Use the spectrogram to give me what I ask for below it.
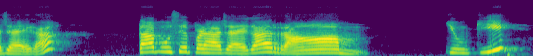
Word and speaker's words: राम: क्योंकि जो diacritical mark है ए के ऊपर, ये छोटा सा चिन्ह है, ये बता रहा है कि यहाँ पर ए दीर्घ है, अर्थात अस्वर का उच्चारण दीर्घ करना है हमको, राम।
